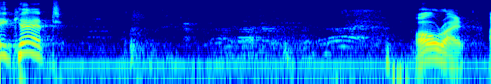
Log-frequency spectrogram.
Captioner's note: audience shouting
